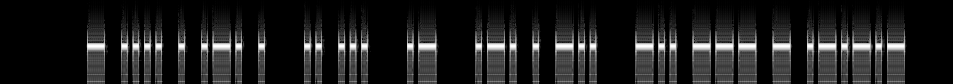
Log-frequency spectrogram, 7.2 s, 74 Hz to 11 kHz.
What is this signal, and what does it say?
Morse code, heard as a keyed tone, about 28 wpm, 700 Hz. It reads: THERE IS A RED DOT.
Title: Sentences from Top 1500 Words 28wpm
